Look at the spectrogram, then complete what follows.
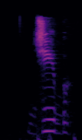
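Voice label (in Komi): "дзиб", Komi, female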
